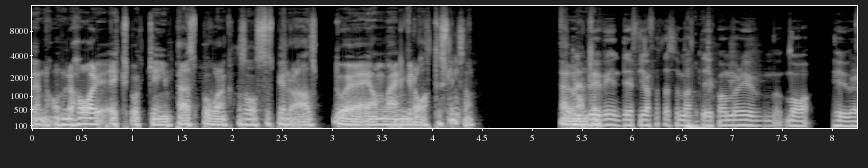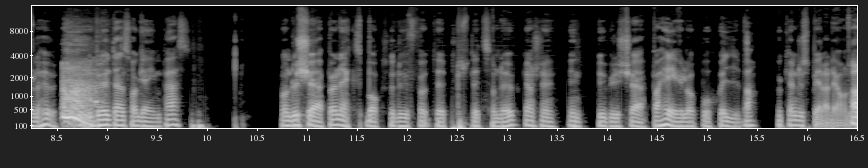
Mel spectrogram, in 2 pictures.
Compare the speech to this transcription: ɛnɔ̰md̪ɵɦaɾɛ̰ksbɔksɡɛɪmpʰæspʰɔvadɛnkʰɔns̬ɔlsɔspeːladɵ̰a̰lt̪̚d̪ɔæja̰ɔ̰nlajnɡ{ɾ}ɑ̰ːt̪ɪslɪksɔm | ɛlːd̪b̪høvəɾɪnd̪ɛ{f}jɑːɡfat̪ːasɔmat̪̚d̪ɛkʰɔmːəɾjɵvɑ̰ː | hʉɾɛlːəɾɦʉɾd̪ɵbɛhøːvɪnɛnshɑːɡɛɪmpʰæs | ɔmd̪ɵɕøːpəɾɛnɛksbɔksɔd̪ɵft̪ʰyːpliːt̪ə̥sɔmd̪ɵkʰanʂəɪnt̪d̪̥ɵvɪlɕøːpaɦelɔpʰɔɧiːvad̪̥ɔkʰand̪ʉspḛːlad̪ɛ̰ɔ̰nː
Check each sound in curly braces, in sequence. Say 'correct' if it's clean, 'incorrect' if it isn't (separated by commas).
correct, correct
